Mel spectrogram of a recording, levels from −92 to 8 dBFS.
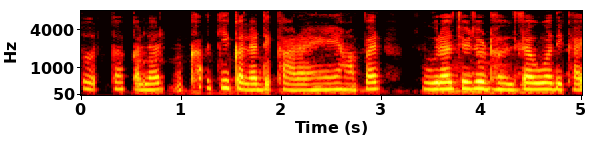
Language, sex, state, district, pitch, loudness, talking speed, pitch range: Hindi, female, Chhattisgarh, Kabirdham, 230 Hz, -18 LUFS, 190 wpm, 215-240 Hz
